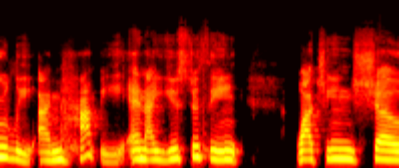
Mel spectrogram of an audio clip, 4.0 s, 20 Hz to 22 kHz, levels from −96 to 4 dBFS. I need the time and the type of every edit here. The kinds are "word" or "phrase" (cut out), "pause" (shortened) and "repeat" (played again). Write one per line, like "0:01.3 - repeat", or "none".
none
